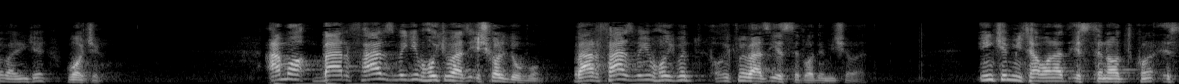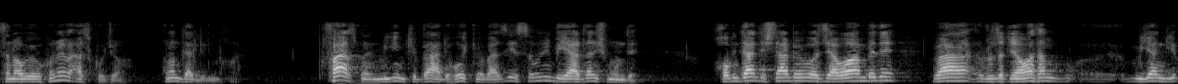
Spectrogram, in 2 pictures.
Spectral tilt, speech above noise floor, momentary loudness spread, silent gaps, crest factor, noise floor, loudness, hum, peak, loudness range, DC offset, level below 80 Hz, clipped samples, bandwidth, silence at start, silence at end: -4 dB/octave; 41 dB; 16 LU; none; 20 dB; -65 dBFS; -23 LUFS; none; -4 dBFS; 6 LU; under 0.1%; -66 dBFS; under 0.1%; 7.8 kHz; 0 s; 0 s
